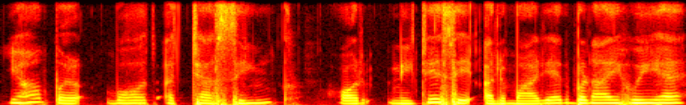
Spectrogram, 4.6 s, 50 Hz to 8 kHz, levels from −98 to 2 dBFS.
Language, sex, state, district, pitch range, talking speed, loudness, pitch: Hindi, female, Himachal Pradesh, Shimla, 205-235 Hz, 155 wpm, -17 LUFS, 215 Hz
